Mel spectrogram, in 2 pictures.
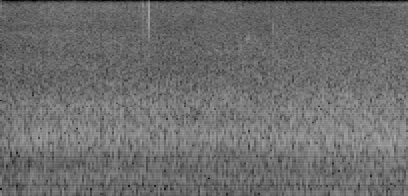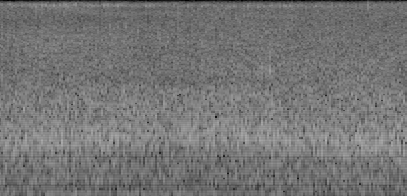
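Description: Steady street traffic: cars passing on the road close by, a continuous wash of tyre and engine noise.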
